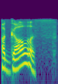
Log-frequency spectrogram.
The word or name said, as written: Agulhas, Cape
